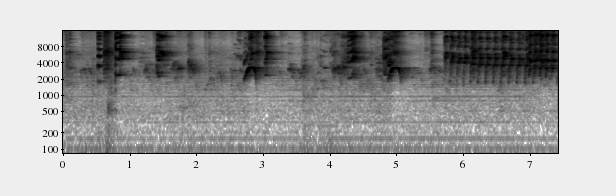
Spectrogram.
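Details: Lovebird chirps come as high arched notes spaced about every second, ending in a rapid buzzy chattering trill.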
